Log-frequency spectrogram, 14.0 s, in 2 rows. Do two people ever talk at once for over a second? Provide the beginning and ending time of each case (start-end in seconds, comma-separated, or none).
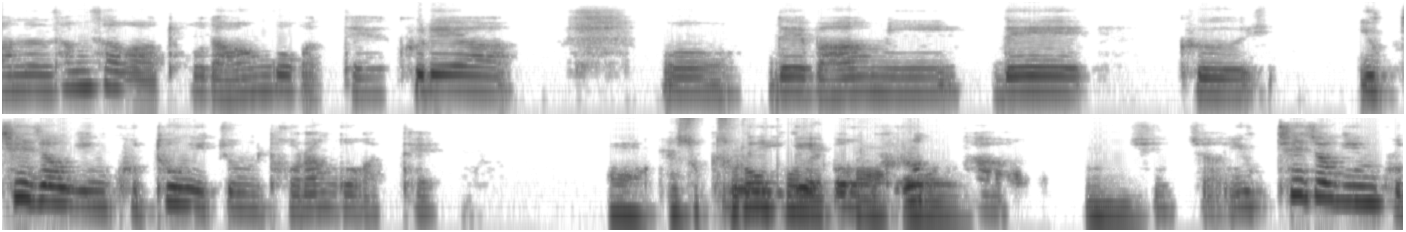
10.5-11.8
